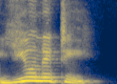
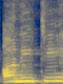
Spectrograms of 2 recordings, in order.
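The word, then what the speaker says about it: unity: Okay, यूनिटी, ठीक है, यूनिटी, again you, ना कि अनिटी है, यूनिटी अ यूनिटी होगा, ना कि एन होगा, क्योंकि ये यू है।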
